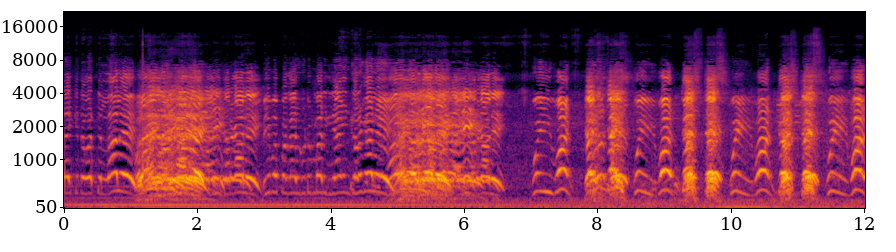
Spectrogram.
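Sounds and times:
crowd of men shouting slogans: 0:00.8 - 0:03.0, 0:04.6 - 0:06.6, 0:07.8 - 0:12.0.

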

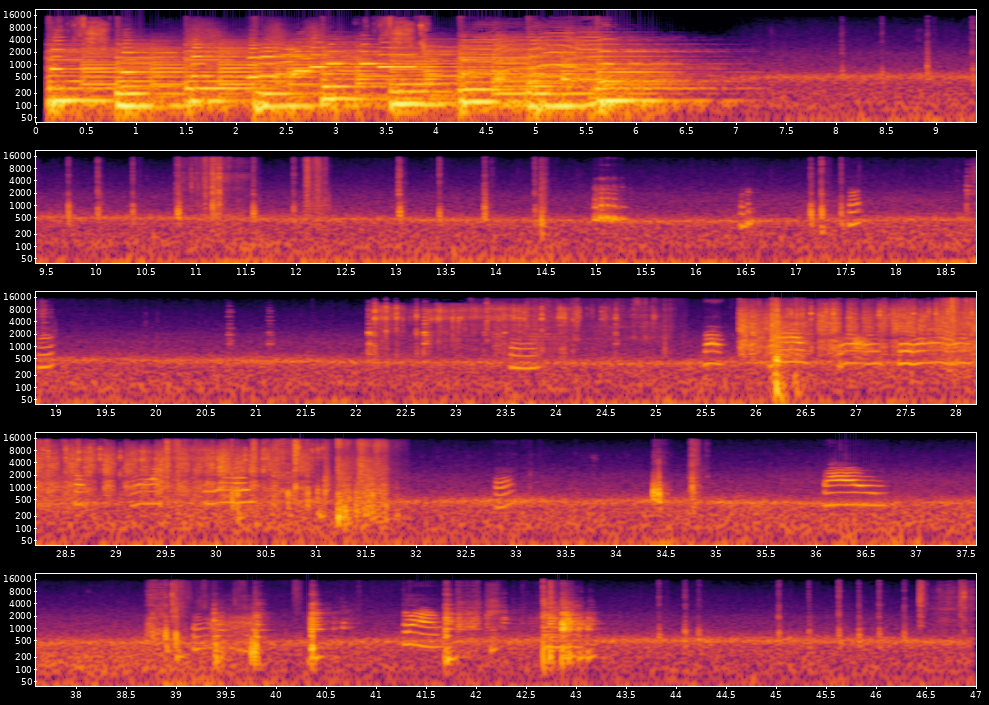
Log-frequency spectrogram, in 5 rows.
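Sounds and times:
scratchy ice crackling: 0:22.2 - 0:25.2, 0:25.9 - 0:31.8.

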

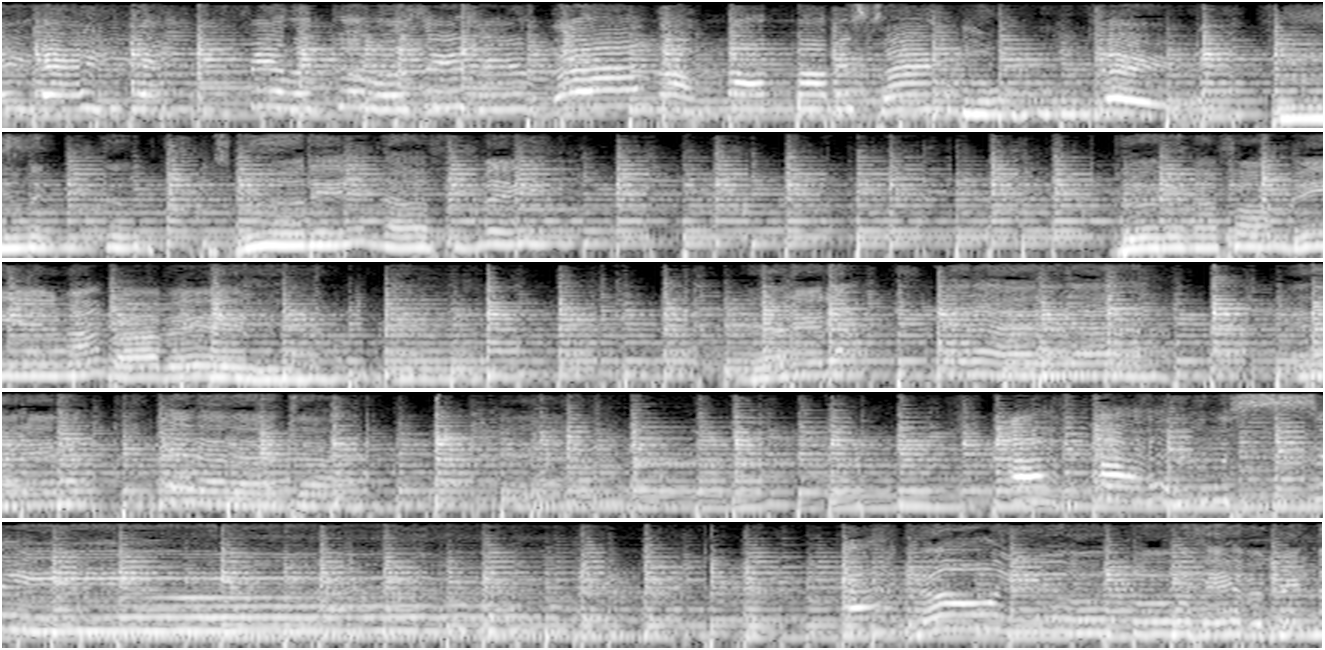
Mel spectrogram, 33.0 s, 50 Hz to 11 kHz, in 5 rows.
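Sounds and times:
woman singing: 0:00.0 - 0:10.2, 0:11.8 - 0:33.0
ukulele strummed: 0:00.0 - 0:33.0.

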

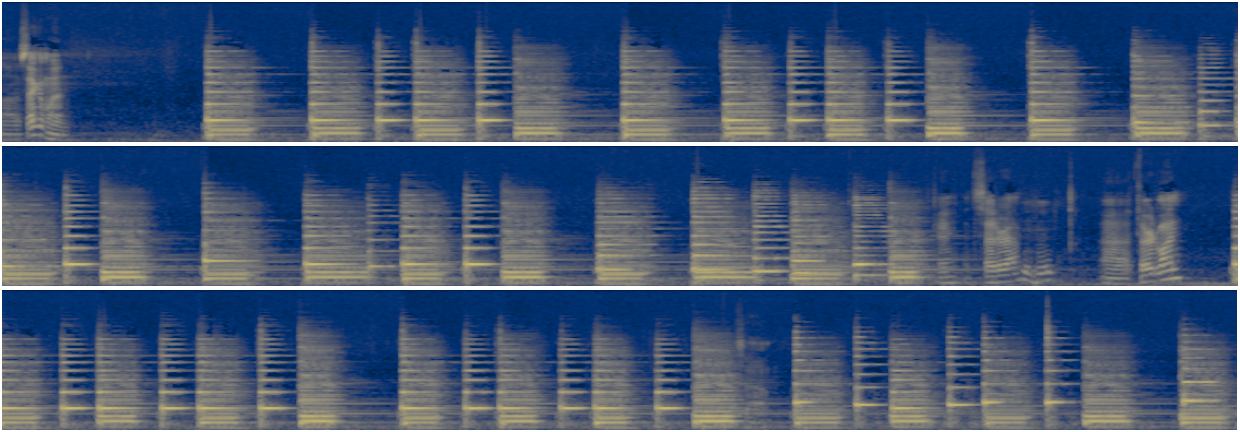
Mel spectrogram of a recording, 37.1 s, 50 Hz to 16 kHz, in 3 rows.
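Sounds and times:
piano blues chords: 0:02.0 - 0:22.4, 0:24.6 - 0:37.0.

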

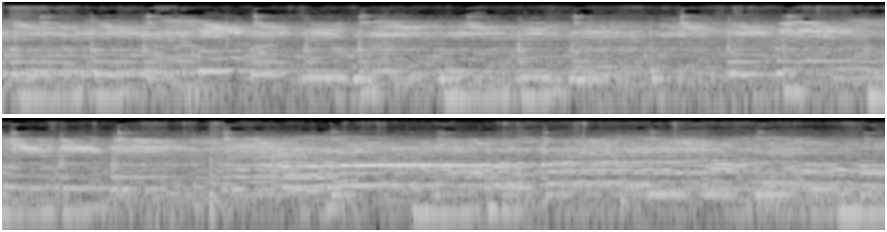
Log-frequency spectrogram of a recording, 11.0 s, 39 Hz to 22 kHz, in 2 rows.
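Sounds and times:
plucked string music: 0:00.0 - 0:11.0.

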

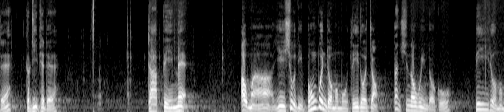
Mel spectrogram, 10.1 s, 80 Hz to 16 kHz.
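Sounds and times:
man speaking: 0:00.0 - 0:01.3, 0:03.0 - 0:04.0, 0:04.8 - 0:10.0
small sharp clicks: 0:01.6 - 0:03.0.

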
